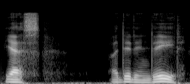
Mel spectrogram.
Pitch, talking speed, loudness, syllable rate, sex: 110 Hz, 125 wpm, -17 LUFS, 4.6 syllables/s, male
